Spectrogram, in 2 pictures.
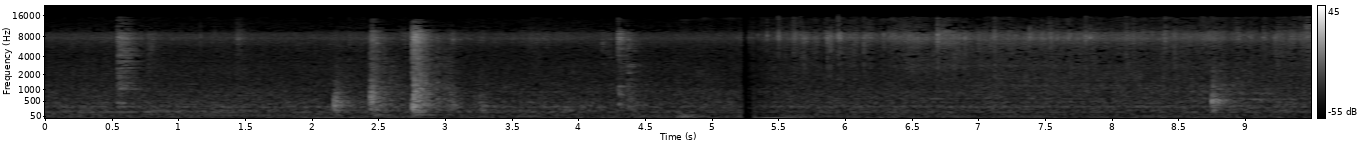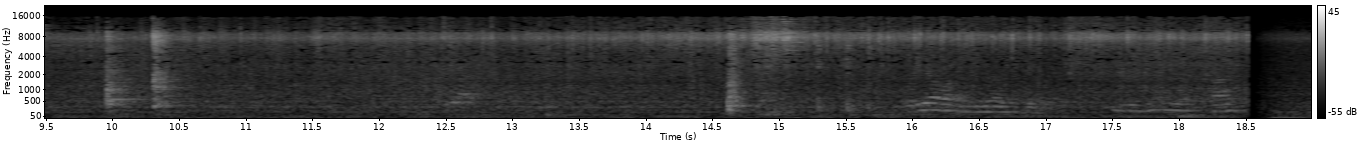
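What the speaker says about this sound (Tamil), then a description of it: "இப்போ நம்ம ஒரு பணியாரக்கல் வச்சுருக்கேன், எண்ணெய் ஊற்றிருக்கேன். இப்போ நம்ம மாவு ஊற்றிக்கலாம்." Rice batter poured into an oiled paniyaram pan for traditional rice and sorghum breakfast dishes, a steady close hiss of frying with scattered clinks of utensils against the pan.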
